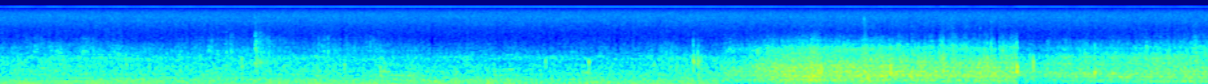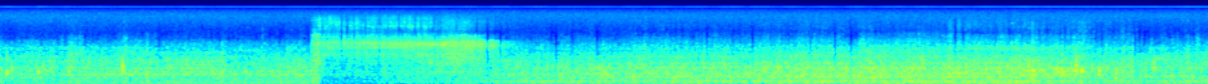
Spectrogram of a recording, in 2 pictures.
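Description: A heavy truck engine rumbles steadily nearby.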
